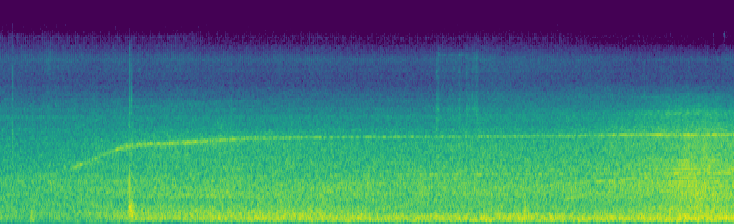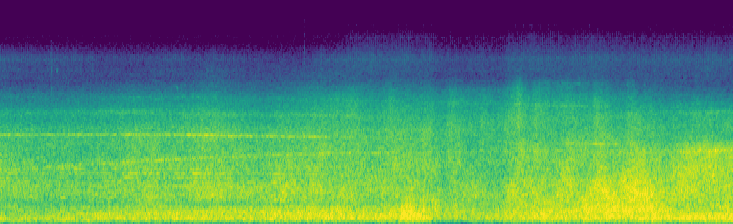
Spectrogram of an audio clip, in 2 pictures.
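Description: Jet airliner engines: a high whine glides up in pitch about two seconds in and then holds steady, while the broad engine noise builds gradually and is loudest near the end.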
